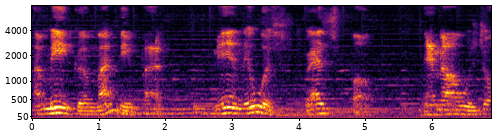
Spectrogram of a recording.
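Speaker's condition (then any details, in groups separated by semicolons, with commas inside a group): Traumatic brain injury (pontine cavernoma); two pontine bleeds from cavernous malformation, two surgeries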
